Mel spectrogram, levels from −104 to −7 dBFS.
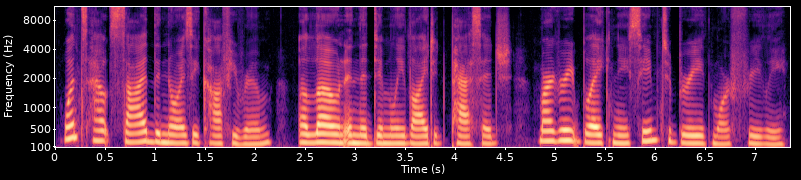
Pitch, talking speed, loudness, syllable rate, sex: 190 Hz, 155 wpm, -19 LUFS, 5.5 syllables/s, female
